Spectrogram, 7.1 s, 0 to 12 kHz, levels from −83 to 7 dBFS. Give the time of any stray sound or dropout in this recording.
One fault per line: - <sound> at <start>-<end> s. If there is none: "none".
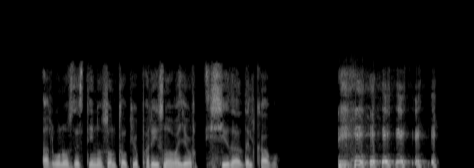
- laugh at 5.1-6.6 s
